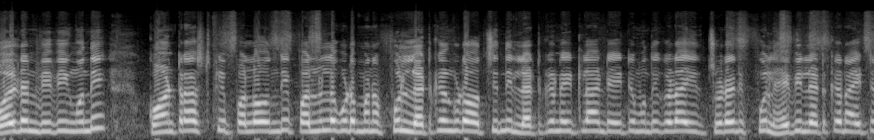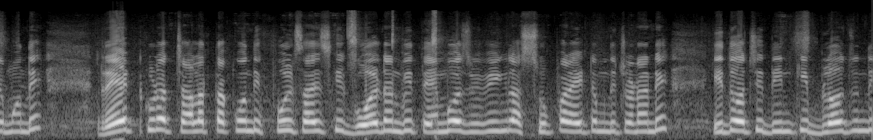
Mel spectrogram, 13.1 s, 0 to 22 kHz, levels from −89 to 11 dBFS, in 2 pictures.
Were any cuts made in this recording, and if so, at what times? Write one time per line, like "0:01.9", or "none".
none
